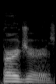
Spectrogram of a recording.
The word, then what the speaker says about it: Bergers: Am I saying it right, Bergers?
